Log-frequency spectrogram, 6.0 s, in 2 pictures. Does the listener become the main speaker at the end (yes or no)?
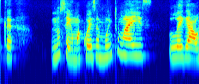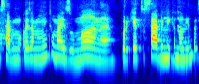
no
